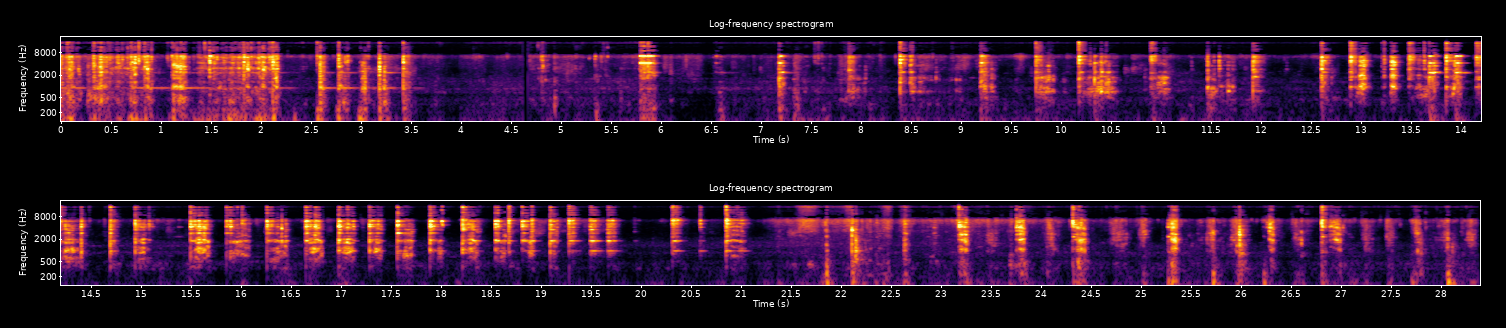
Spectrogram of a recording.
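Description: Metal spoon stirring a soy-sauce seasoning in a ceramic bowl, clinking and scraping against the sides in quick, irregular taps. Partway through, chopped vegetables are tipped from a plate into the bowl and stirred in, with more clinking.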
